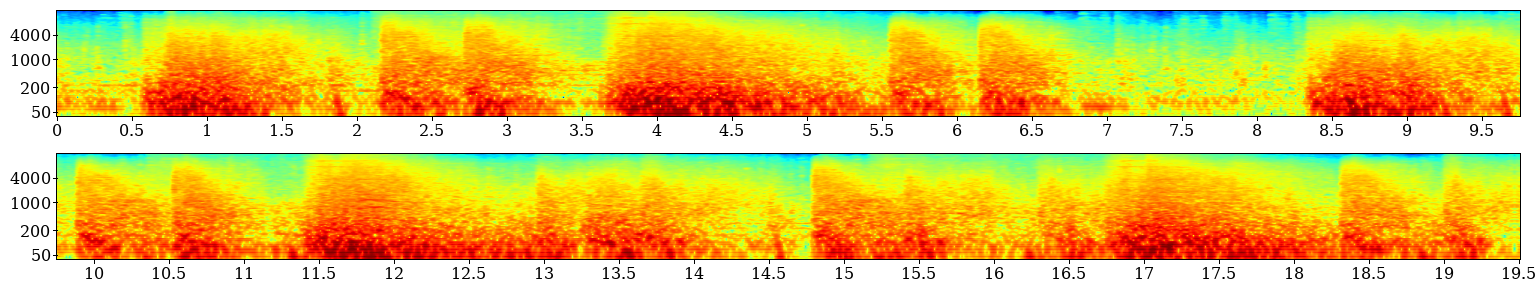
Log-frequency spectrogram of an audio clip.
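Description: Water splashes heavily in loud bursts.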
